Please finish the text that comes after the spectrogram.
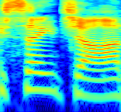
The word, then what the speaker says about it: St. John: this guy named Jeffrey St. John, and he became the other man. Wait, the who's that? Jeffrey St. John, or St. John, if you want to pronounce it in the proper way.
